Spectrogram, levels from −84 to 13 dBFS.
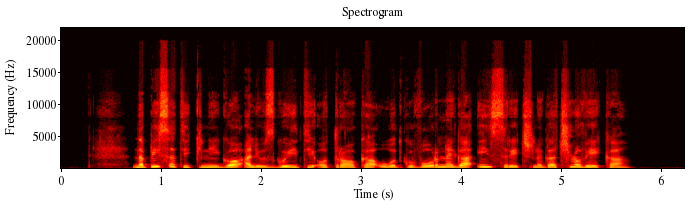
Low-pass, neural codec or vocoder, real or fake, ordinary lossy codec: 19.8 kHz; none; real; Opus, 24 kbps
